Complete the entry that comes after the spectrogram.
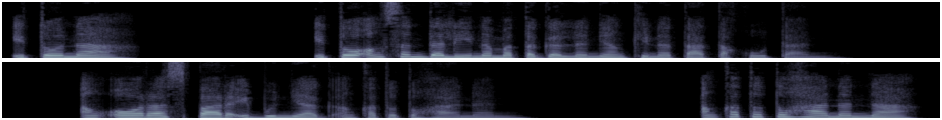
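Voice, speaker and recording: A woman narrating a scripted romantic drama story in a measured, dramatic storytelling manner. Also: medium pitch, darkish tone, dry recording, studio quality.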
